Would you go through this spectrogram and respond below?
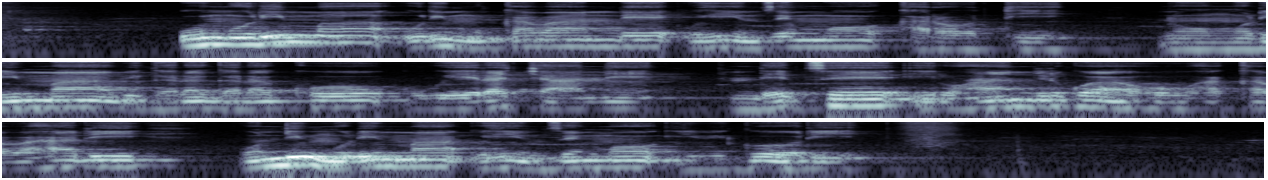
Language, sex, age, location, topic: Kinyarwanda, female, 18-24, Huye, agriculture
